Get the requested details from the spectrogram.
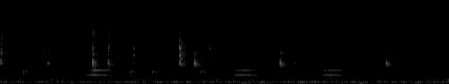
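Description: Soft menu beeps sound from a television as options are selected.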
